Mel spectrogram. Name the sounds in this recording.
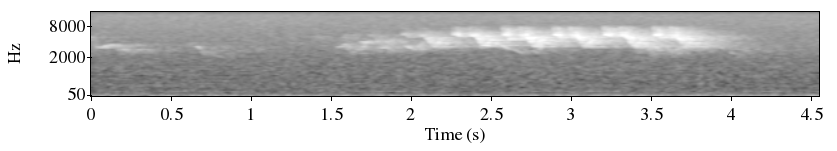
Red-eyed Vireo, Ovenbird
